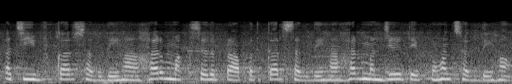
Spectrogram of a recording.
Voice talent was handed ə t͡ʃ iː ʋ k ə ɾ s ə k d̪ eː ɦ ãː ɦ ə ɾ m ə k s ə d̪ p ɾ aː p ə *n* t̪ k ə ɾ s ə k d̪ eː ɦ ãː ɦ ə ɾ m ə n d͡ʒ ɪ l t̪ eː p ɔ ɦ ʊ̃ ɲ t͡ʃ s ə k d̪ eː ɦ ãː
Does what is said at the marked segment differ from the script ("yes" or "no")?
yes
